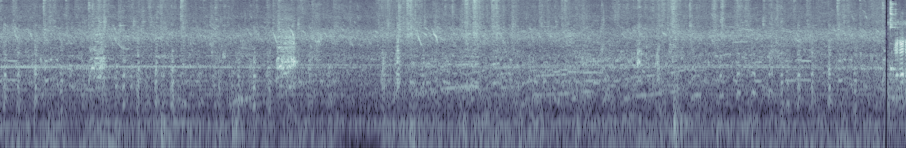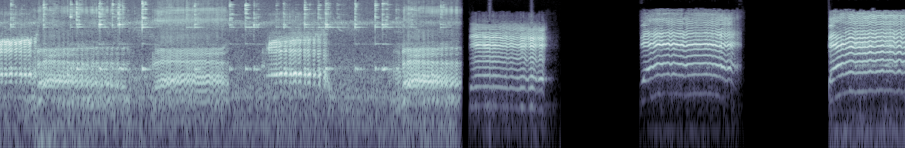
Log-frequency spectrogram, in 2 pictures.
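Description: For about the first eleven seconds there is steady background hum and noise from a flock of white chickens in a poultry house, with a few brief faint calls. Then a flock of sheep bleats loudly and repeatedly. Near the end come three separate bleats, each about a second long, with silence between them.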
